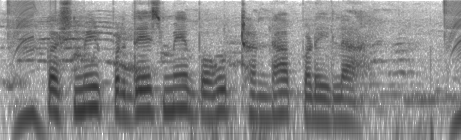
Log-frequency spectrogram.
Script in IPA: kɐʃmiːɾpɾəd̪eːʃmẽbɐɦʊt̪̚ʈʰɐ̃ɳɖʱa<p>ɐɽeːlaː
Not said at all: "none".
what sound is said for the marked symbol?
p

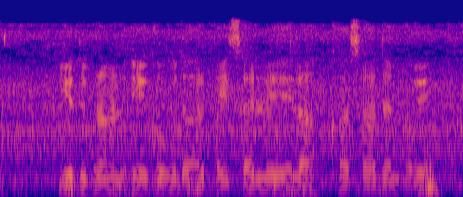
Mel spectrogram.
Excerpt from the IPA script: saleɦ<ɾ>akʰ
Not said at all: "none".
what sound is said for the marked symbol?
l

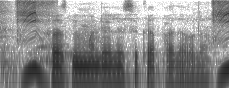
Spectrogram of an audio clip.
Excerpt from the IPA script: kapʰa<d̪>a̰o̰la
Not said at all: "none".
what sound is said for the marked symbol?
d̪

